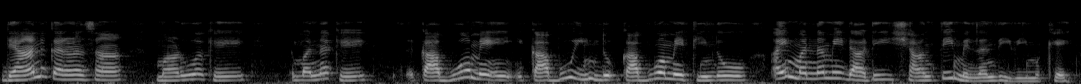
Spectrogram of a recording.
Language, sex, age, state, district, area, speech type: Sindhi, female, 60+, Rajasthan, Ajmer, urban, spontaneous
